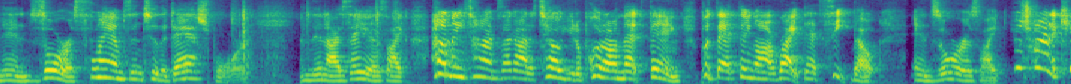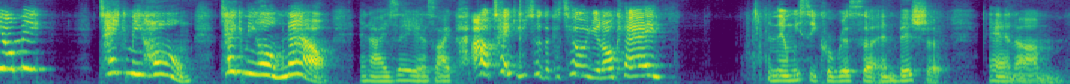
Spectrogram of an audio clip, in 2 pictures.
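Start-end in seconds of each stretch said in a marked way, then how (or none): 4.3-8.8 put-on loud, higher scolding boyfriend. Isaiah scolding Zora after slamming brakes, loud. 10.1-14.0 very high, loud shrieking demand; shrieking teen. Retold or imitated. Zora screaming at Isaiah after the crash, shrill shout. 15.4-17.4 much higher, pleading placating voice; placating boyfriend. Retold or imitated. Isaiah giving in to upset Zora, high pleading.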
